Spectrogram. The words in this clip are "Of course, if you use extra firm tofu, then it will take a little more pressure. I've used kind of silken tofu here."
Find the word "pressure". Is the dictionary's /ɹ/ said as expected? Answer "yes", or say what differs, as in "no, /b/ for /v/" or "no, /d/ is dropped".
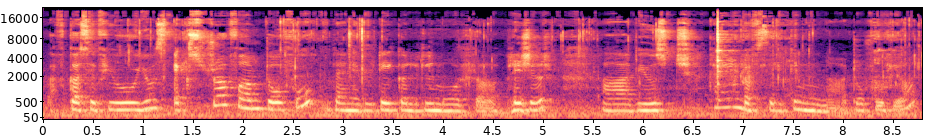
no, /l/ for /ɹ/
